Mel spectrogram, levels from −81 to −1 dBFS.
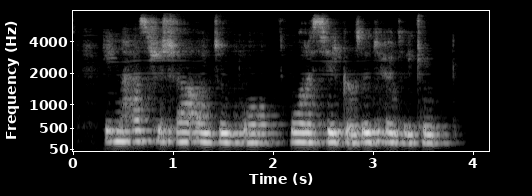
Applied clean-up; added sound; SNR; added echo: neural mask model DeepFilterNet 3.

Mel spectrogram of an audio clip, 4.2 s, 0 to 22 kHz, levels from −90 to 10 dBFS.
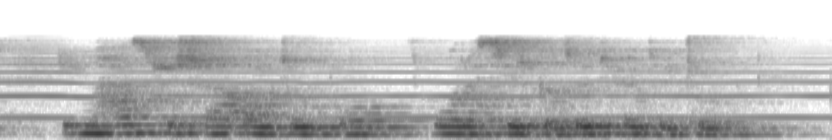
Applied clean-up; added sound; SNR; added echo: none; Trumpet; 19 dB; reverberation time 1.1 s.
